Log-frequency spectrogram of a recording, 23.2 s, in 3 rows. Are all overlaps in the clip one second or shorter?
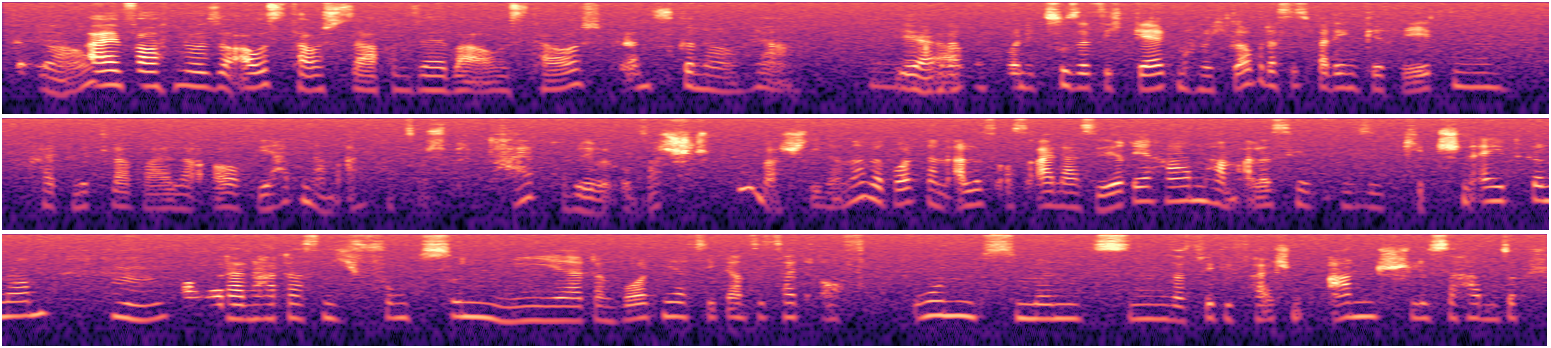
Yes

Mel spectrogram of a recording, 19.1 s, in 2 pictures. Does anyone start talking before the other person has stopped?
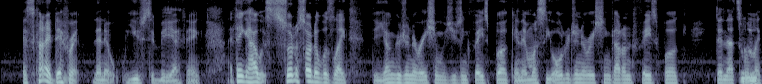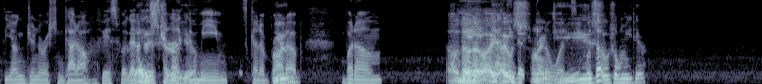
Yes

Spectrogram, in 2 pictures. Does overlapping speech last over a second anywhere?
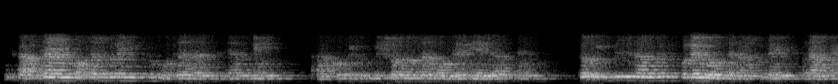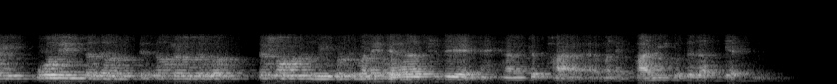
No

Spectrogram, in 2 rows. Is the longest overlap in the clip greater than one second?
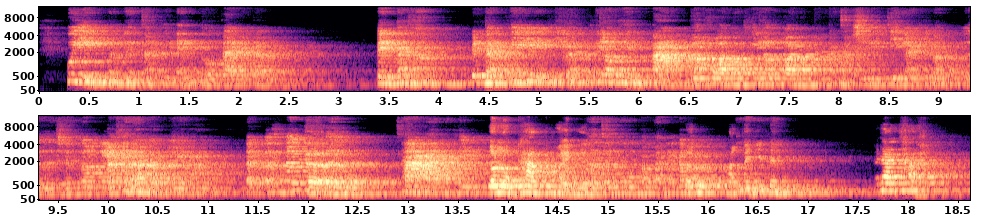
No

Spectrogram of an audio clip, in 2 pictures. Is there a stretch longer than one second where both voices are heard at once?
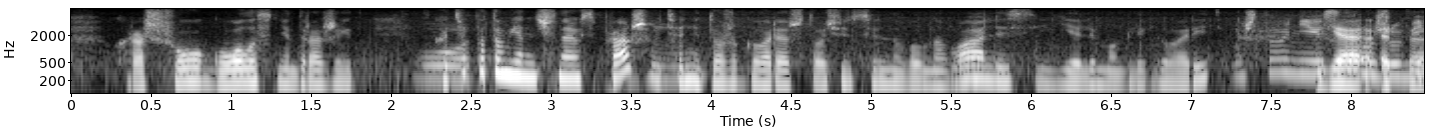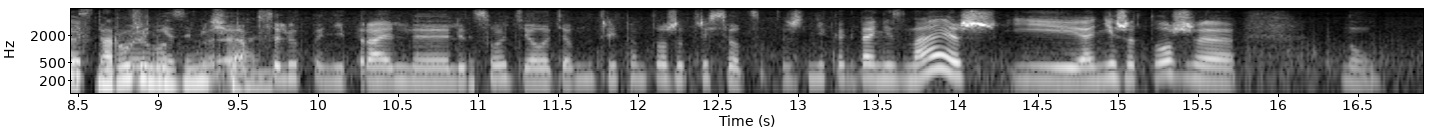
Yes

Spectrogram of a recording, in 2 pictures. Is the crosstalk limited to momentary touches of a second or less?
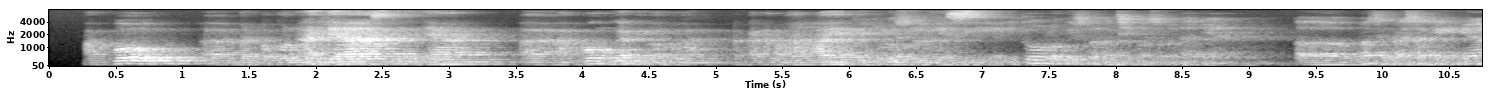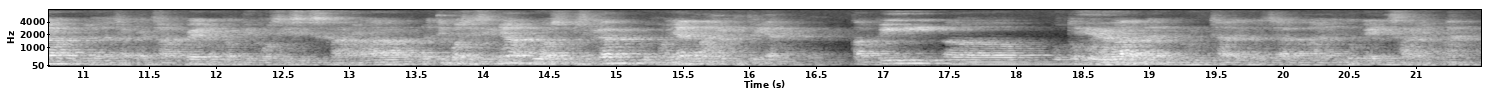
No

